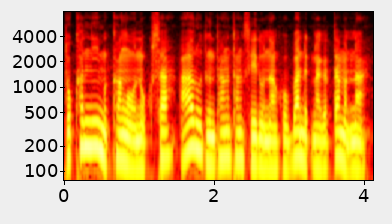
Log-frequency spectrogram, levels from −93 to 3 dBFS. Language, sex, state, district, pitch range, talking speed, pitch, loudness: Garo, male, Meghalaya, West Garo Hills, 115-150 Hz, 145 wpm, 145 Hz, -15 LUFS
